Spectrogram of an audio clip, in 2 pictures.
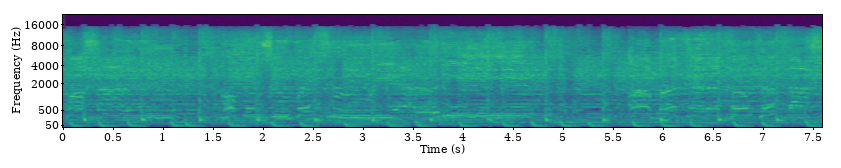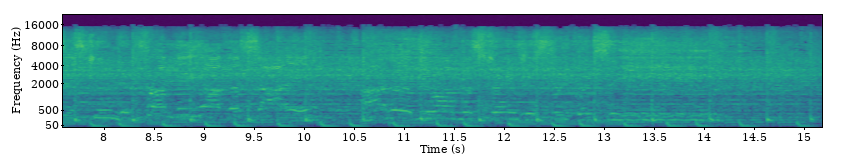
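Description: A loud, dense rock song plays steadily throughout, with distorted guitars and drums filling the mix under a strained, shouting lead vocal.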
